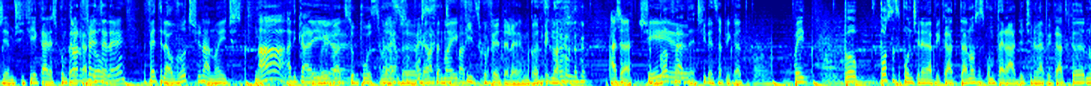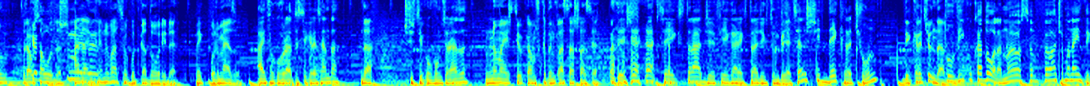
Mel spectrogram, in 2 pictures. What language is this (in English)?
Romanian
